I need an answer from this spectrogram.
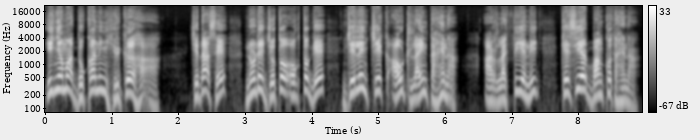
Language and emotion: Santali, angry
